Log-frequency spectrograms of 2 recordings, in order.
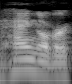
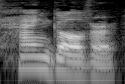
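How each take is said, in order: First: The middle has no hard g sound. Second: The middle has a hard g sound. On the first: "two words run together as one" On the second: "I heard uh, a Colombian pronounce as hangover"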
